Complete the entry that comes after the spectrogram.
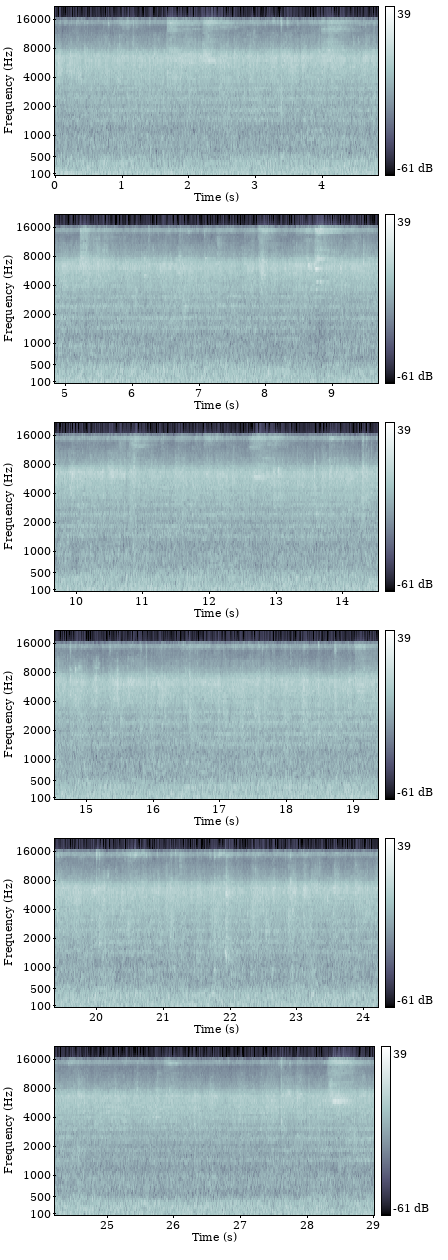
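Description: Freight train's covered wagons rolling past close by: steel wheels running on the rails in a steady, unbroken train noise at an even level.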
